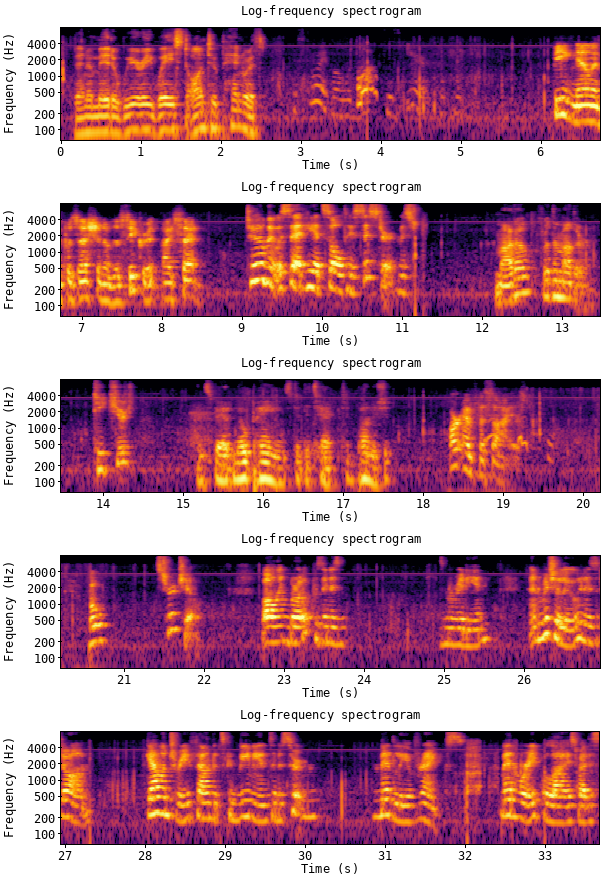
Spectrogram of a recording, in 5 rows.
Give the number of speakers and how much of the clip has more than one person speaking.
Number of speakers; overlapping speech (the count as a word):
seven, no overlap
